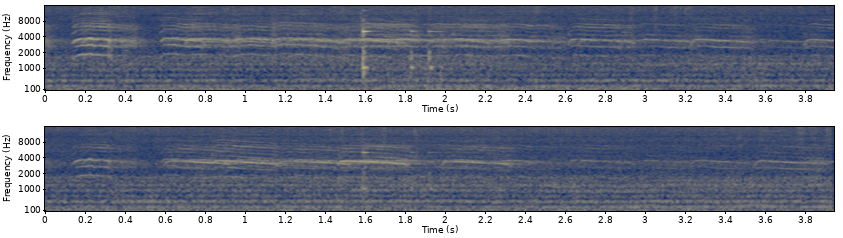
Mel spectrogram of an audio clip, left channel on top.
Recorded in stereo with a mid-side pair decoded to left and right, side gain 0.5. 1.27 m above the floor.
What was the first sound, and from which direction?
A clink, 70° left.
